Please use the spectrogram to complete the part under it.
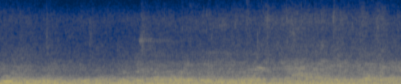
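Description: A swimmer splashes through the water.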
